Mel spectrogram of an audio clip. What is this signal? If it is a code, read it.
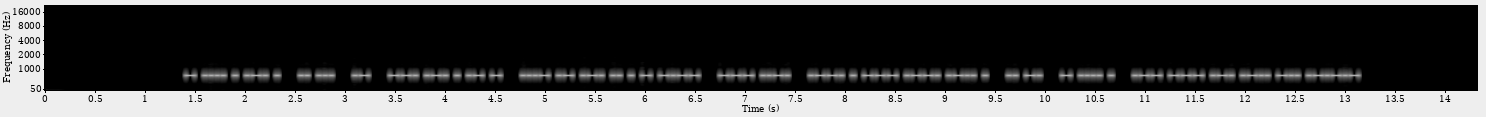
Morse code, heard as a keyed tone, about 40 wpm, 700 Hz. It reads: THERE IS A GREAT VARIETY OF PEOPLE IN THE WORLD.
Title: Sentences from Top 1000 Words - Review Part 4 - 40wpm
